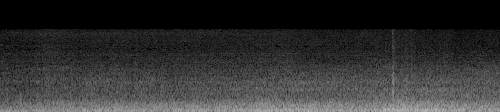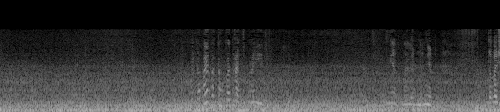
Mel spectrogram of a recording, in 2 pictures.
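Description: Car cabin road noise while driving: the engine and tyres give a steady low rumble, heard from inside the car. A faint voice comes in briefly twice in the second half.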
